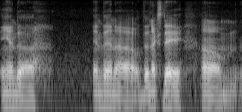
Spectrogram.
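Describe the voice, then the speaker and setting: A man's voice: fairly low pitch, extremely slow, gravelly, clear, resonant tone. Rambling young man telling a story. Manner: rambling, full of fillers and restarts. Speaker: vlogger. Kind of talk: casual storytelling to camera.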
